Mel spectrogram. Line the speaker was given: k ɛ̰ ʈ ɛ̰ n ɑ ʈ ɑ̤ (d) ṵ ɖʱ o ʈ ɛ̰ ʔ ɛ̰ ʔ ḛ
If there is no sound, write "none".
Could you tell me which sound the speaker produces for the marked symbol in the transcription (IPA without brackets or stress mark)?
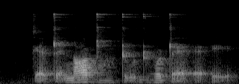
ʈ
